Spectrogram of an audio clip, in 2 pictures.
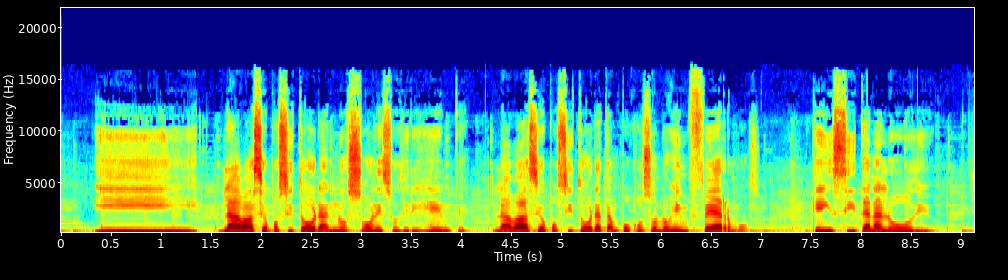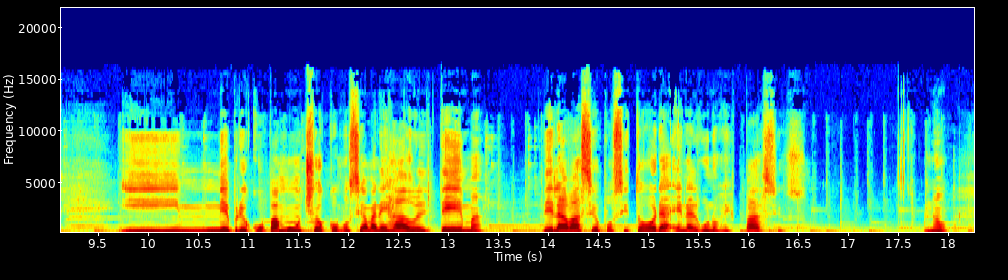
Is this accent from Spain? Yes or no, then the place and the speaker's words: no; Venezuela; cuando todos somos venezolanos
